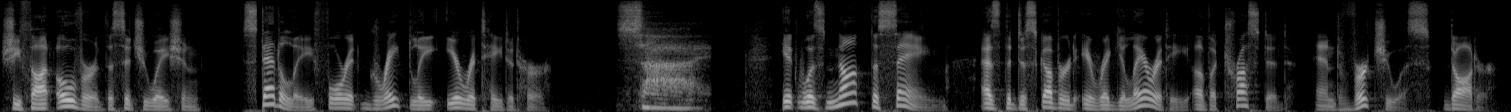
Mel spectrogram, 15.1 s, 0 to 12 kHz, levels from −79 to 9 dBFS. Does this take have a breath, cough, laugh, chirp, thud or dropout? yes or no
yes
